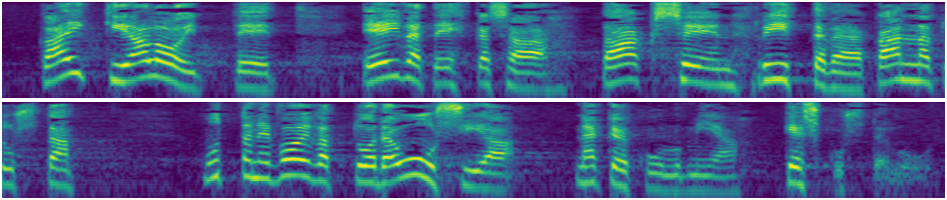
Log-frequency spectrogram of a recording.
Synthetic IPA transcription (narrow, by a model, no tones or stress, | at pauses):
kɑikːiɑloit̪ːeːt̪ | eiʋæt̪ehkæsɑːt̪ɑːkseːnriːt̪ːæʋæːkɑnːɑt̪ust̪ɑ | mut̪ːɑneʋoiʋɑt̪t̪uodɑuːsiɑ | nækøkulmiɑkeskust̪ḛlṵːn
